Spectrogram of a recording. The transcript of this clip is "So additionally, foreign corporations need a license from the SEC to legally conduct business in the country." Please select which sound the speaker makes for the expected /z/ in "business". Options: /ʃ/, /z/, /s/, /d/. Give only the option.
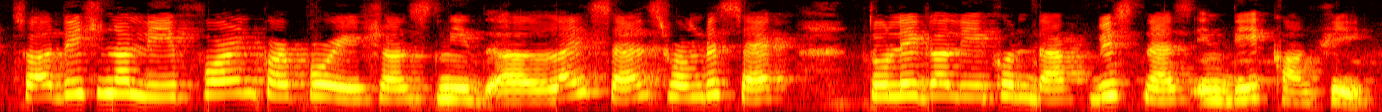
/s/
